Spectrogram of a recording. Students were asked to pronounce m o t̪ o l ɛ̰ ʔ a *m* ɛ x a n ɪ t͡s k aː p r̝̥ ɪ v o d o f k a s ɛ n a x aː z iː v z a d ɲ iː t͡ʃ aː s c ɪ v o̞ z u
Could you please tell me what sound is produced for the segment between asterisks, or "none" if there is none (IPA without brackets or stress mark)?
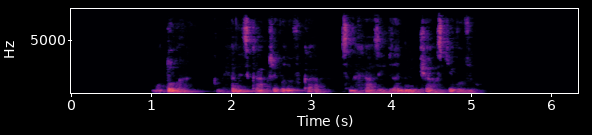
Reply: m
